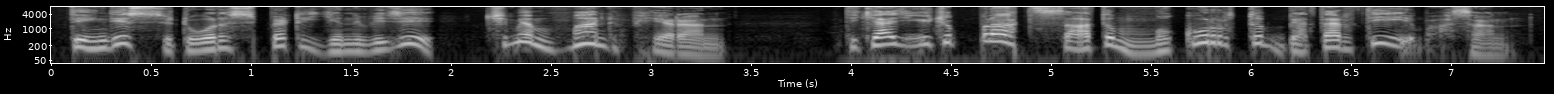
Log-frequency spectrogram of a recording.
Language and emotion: Kashmiri, disgusted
